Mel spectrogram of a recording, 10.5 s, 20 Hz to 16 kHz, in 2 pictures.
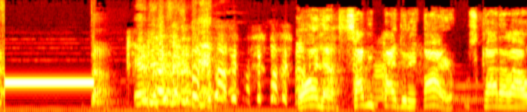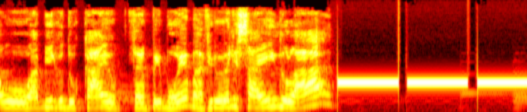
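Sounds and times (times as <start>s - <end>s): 
censorship bleep tone over speech: 0.0s - 1.1s, 8.6s - 10.5s
laughter: 1.0s - 4.3s
speech: 1.4s - 8.7s.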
